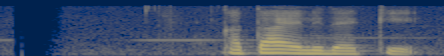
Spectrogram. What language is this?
Sinhala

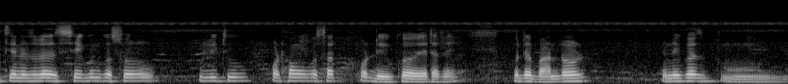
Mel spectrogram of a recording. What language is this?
Assamese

